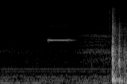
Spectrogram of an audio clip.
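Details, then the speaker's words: One short, high electronic beep, then a brief louder noise: a Hill-Rom hospital bed exit alarm confirming it is armed at the setting that alarms only once the patient has completely left the bed. Green indicators show on the side rails and footboard. "so the alarm is now set you hear the beep you have a green battle on each side rail and the bell at the floor at the foot of the bed is green"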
